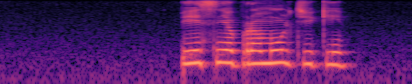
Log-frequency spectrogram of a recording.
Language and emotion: Russian, neutral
